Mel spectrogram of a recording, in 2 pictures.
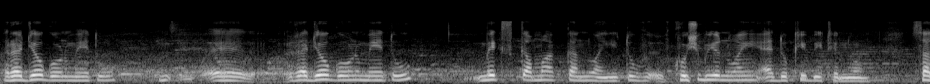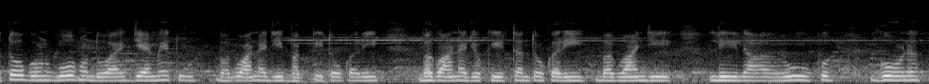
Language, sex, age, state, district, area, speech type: Sindhi, female, 45-60, Delhi, South Delhi, urban, spontaneous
